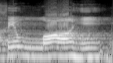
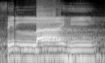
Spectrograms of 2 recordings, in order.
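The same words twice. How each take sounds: First: The L of lahi sounds heavy and thick. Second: The L of lahi sounds light and thin. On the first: The speaker calls it wrong. "enggak boleh dibaca" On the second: The speaker calls it right.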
